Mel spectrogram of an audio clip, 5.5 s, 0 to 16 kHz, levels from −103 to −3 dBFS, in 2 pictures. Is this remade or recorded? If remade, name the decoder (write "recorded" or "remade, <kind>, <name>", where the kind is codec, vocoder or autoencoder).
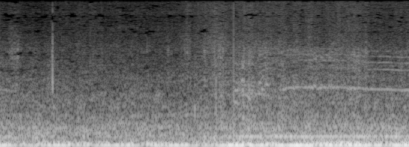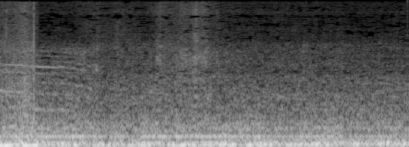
recorded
